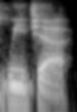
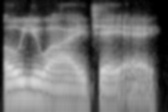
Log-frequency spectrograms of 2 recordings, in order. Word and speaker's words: Ouija: So Ouija. A lot of people thought that the name comes from 2 words, oui in French and ja in German. Yes, yes. Not true. But it's pronounced that way.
